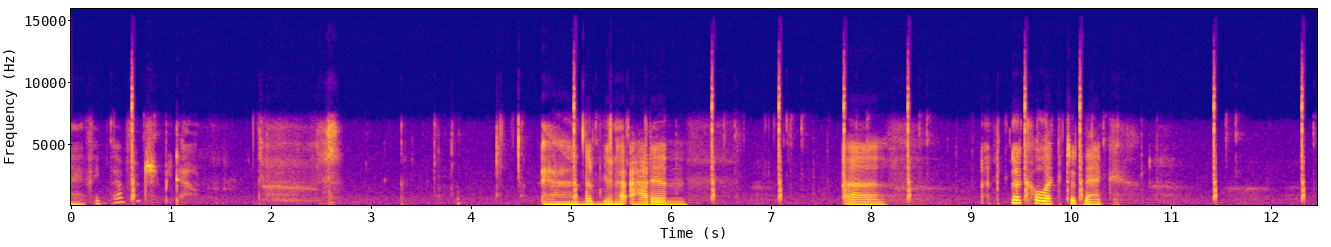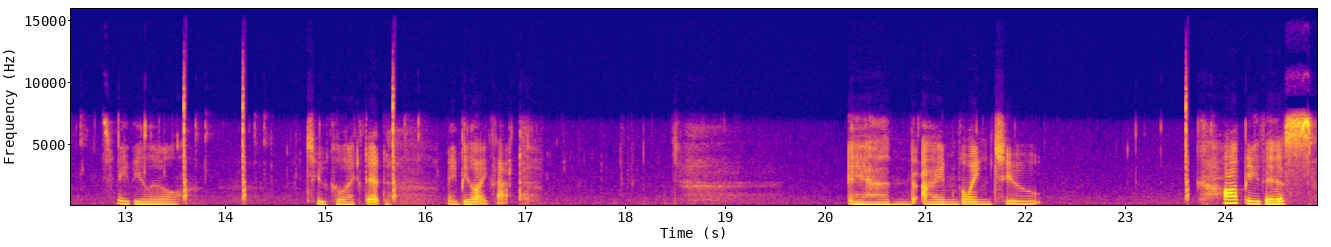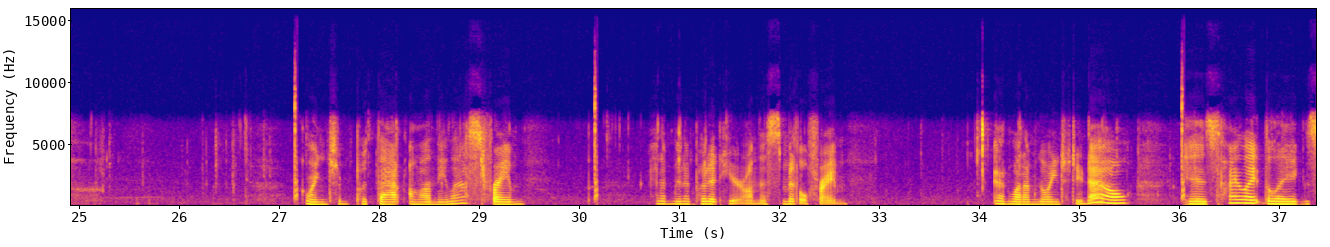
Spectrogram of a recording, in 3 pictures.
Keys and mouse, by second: 4.2-6.8 drag, 6.0 r, 7.5-10.2 drag, 7.7 r, 8.8 r, 10.6 r, 12.8 r, 14.6 r, 23.7-24.7 drag, 24.7 a, 24.9-26.3 drag, 24.9 a, 26.3 ctrl+c, 27.2-28.4 drag, 28.5 click, 28.6 ctrl+v, 30.2-35.0 drag, 31.9 ctrl+v, 35.4 a, 35.8 b.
